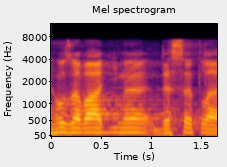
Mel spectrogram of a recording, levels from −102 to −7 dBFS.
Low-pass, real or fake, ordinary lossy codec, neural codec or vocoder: 7.2 kHz; real; AAC, 48 kbps; none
